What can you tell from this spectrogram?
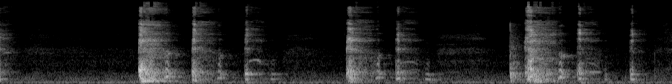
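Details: An adult woman coughing at home after smoking a cigarette with friends at a party: repeated coughs with throat clearing and snorts.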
